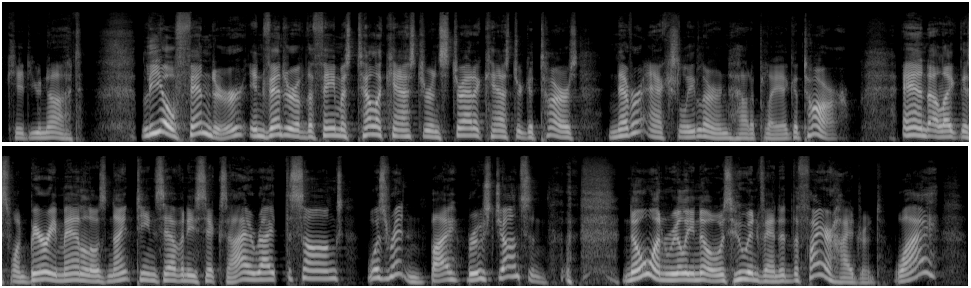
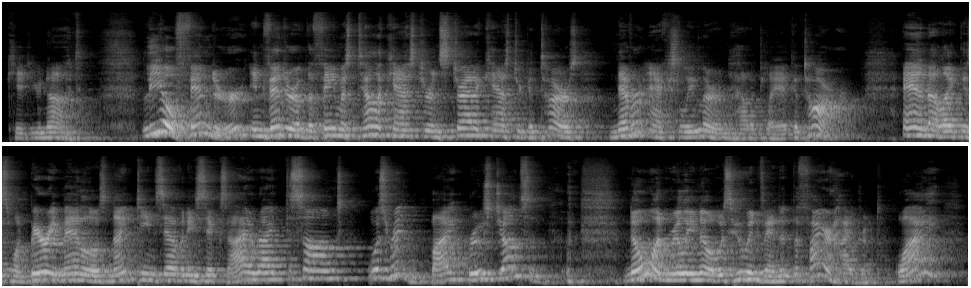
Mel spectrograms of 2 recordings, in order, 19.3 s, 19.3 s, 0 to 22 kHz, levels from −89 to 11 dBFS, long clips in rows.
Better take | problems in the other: first | room echo; slight; dies away in 0.6 s

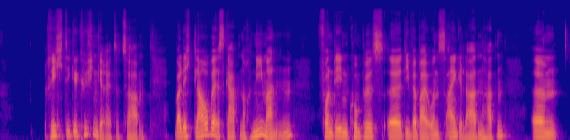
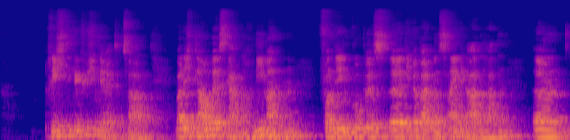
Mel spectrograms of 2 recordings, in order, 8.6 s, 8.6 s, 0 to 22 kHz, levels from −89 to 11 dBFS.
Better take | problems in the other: first | off-mic speech; far // room echo; noticeable; dies away in 0.7 s

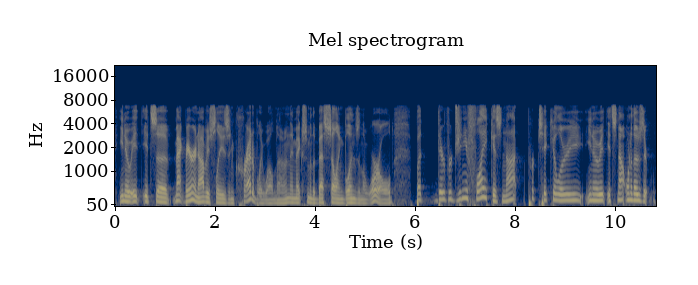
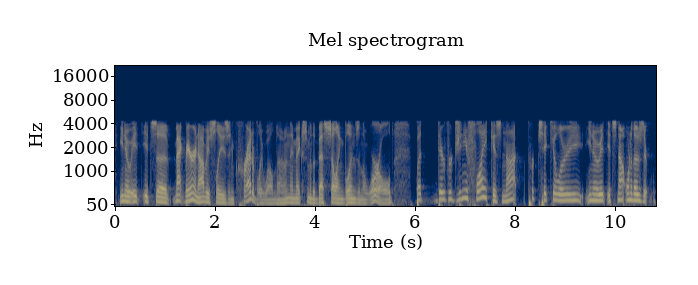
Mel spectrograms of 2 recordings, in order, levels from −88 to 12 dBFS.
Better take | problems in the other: first | garbled, watery; badly; nothing above 4 kHz; slightly in the first

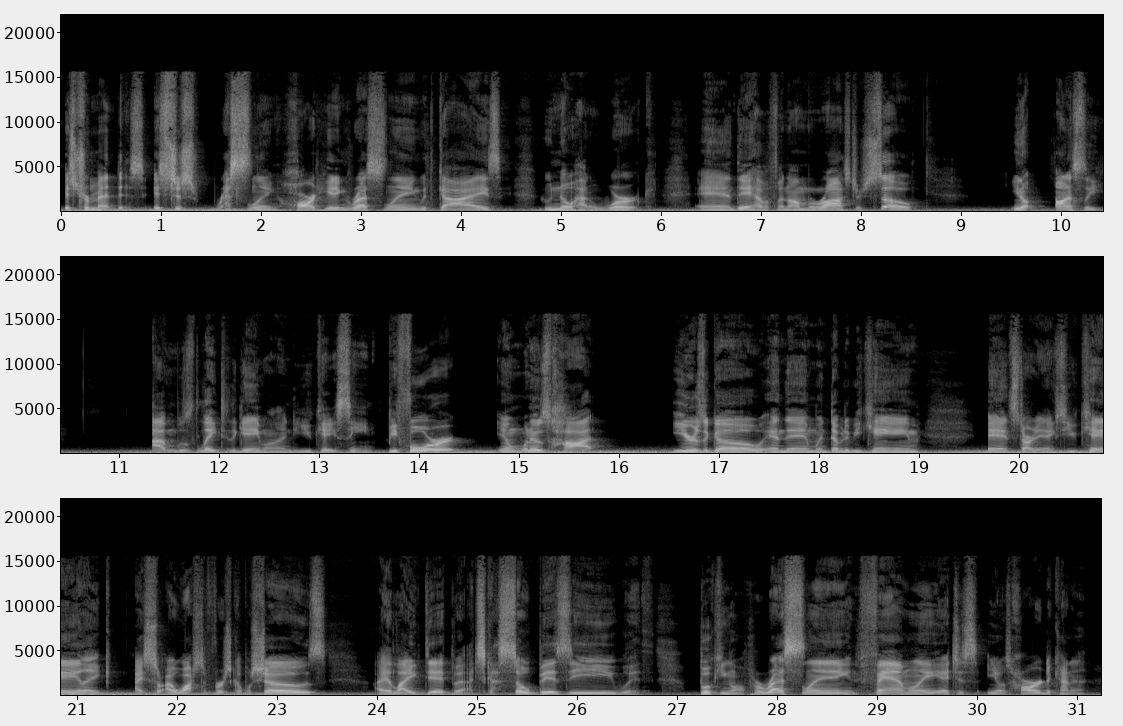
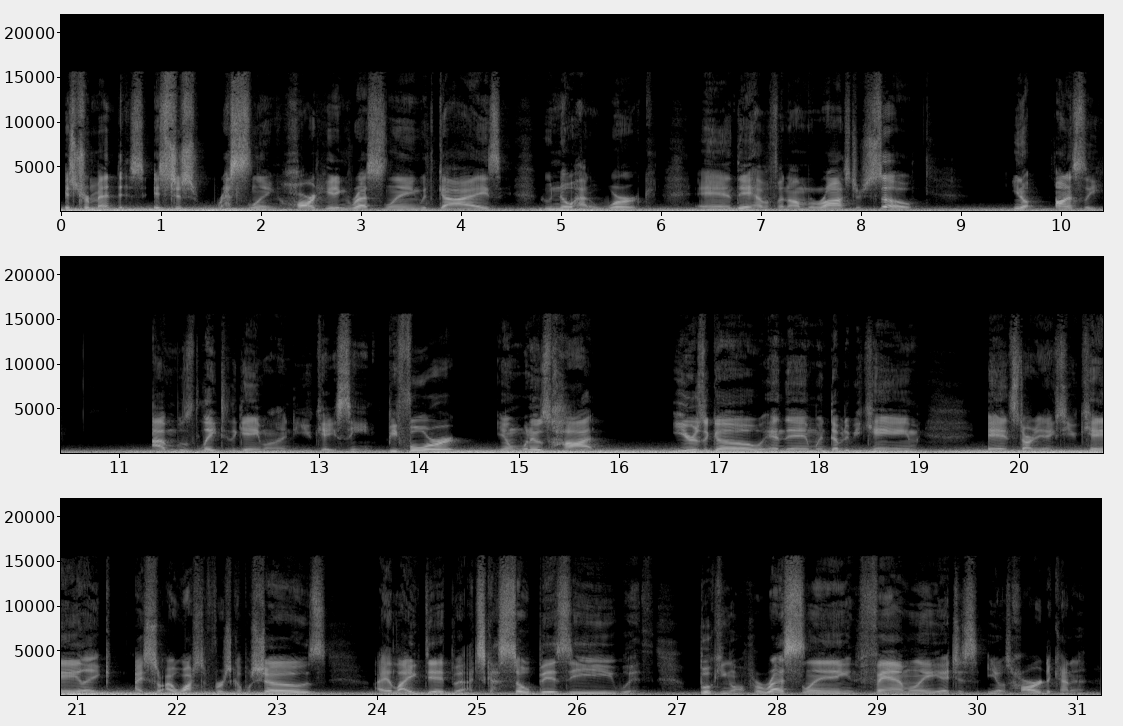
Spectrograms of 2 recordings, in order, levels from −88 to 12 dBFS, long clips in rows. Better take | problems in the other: first | low rumble; loud; throughout; 8 dB below the speech; faint in the first

